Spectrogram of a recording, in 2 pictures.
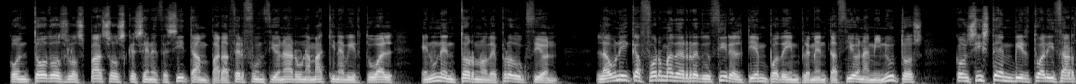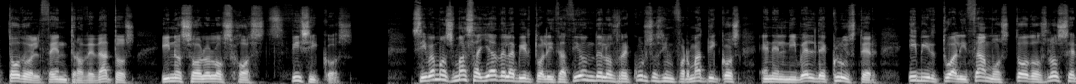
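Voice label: Spanish, male, e-learning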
